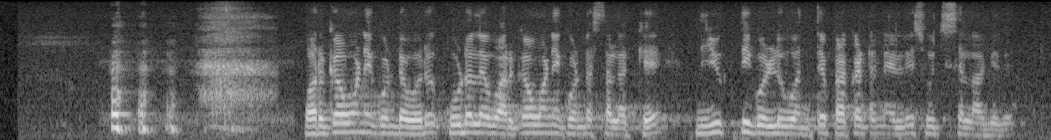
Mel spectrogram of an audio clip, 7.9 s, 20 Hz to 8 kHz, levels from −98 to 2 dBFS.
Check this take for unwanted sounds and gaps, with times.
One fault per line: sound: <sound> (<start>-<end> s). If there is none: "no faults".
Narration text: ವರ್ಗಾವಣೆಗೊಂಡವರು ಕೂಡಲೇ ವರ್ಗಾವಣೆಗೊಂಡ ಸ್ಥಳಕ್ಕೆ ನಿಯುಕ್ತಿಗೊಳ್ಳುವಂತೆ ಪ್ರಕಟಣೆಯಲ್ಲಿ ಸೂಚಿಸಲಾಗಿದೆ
sound: laugh (0.8-2.1 s)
